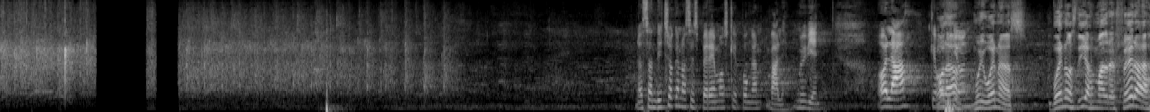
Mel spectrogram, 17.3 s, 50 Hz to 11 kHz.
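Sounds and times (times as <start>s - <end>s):
audience applause: 0.0s - 1.5s, 2.2s - 7.1s
speech: 9.6s - 17.2s.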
